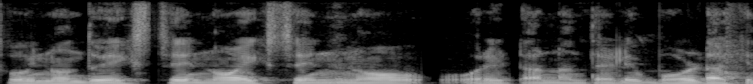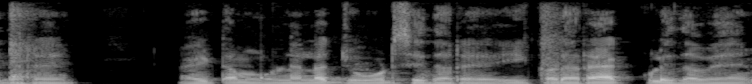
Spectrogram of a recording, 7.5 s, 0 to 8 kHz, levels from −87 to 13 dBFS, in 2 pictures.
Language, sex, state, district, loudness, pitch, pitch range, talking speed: Kannada, female, Karnataka, Mysore, -20 LUFS, 100 Hz, 100-105 Hz, 125 wpm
